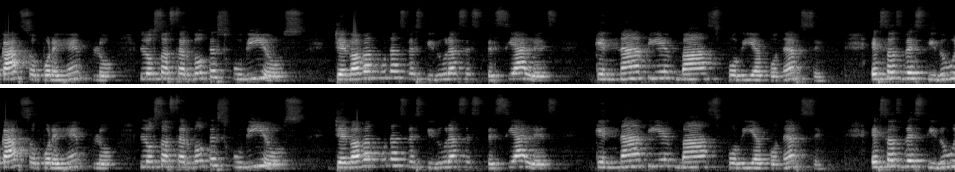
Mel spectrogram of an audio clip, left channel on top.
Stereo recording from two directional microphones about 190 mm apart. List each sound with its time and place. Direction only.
0.0 s speech: 25° left (ahead or behind)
